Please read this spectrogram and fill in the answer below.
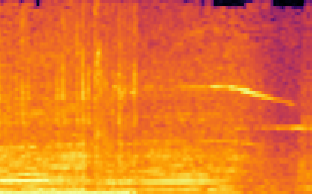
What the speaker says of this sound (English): There's a race car, watch out!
